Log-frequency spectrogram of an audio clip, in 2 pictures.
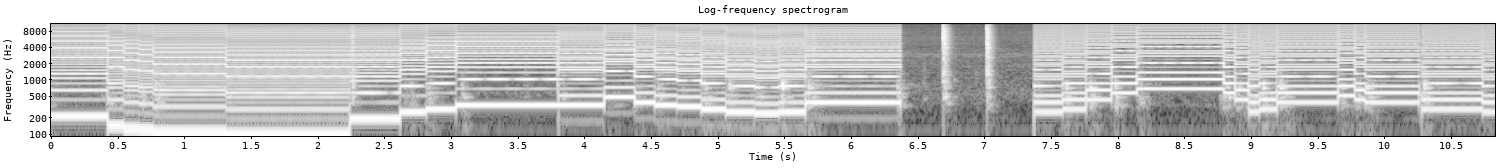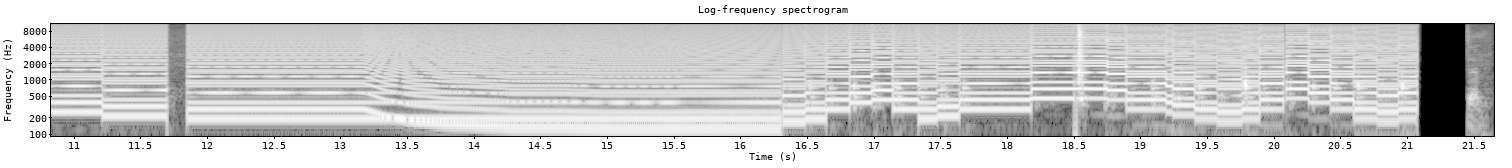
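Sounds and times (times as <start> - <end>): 
Moog Realistic Concertmate MG-1 synthesizer: 0.0 - 6.4, 7.4 - 21.1.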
